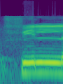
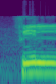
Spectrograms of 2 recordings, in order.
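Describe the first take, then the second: Both takes have the same delivery.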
